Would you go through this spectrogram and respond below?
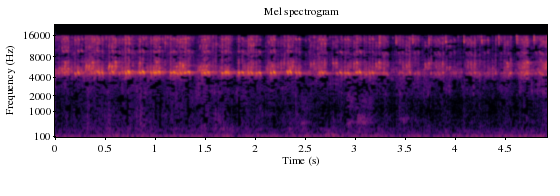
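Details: A house cricket sings in quick, pulsing bursts of high, bright chirps, loudest early on and dipping slightly toward the end, with a faint low hum beneath.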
